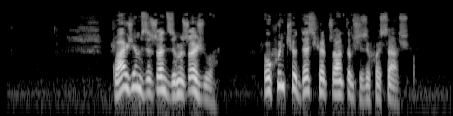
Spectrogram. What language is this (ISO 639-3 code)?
kbd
